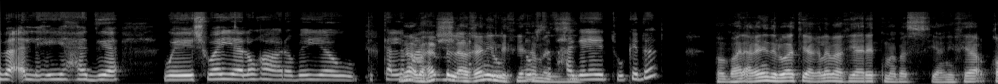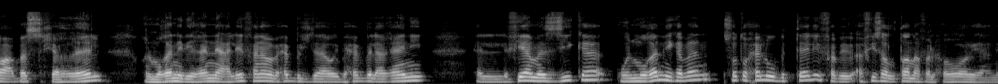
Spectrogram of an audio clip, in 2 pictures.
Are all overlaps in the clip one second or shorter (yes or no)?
no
